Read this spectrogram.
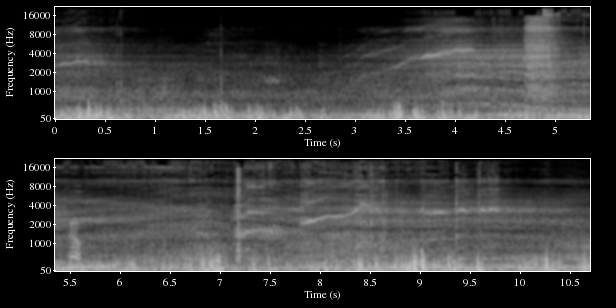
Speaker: yeah this one's going to need some diffs or something in it uh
